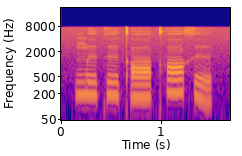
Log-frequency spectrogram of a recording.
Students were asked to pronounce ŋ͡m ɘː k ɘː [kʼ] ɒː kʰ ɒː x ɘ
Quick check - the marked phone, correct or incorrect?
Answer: correct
